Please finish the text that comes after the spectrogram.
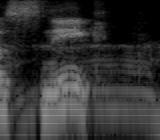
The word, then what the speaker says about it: Snyk: so now you know so now you know sneak is is the is the is the way we say this I didn't want to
